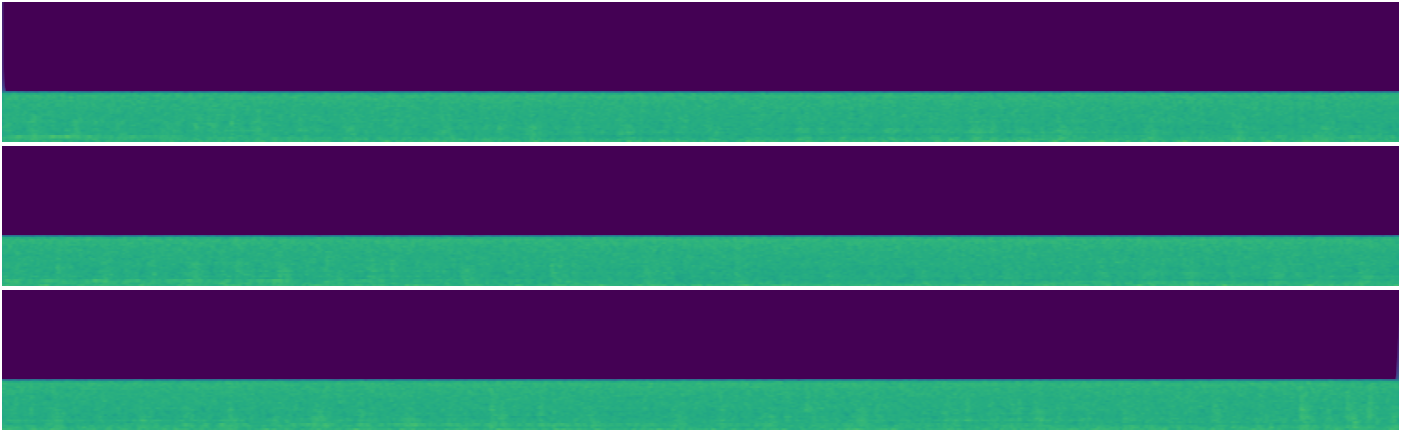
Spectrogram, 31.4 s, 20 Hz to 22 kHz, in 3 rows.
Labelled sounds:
0.3	0.6	vessel noise, 0.96 to 1.1 kHz

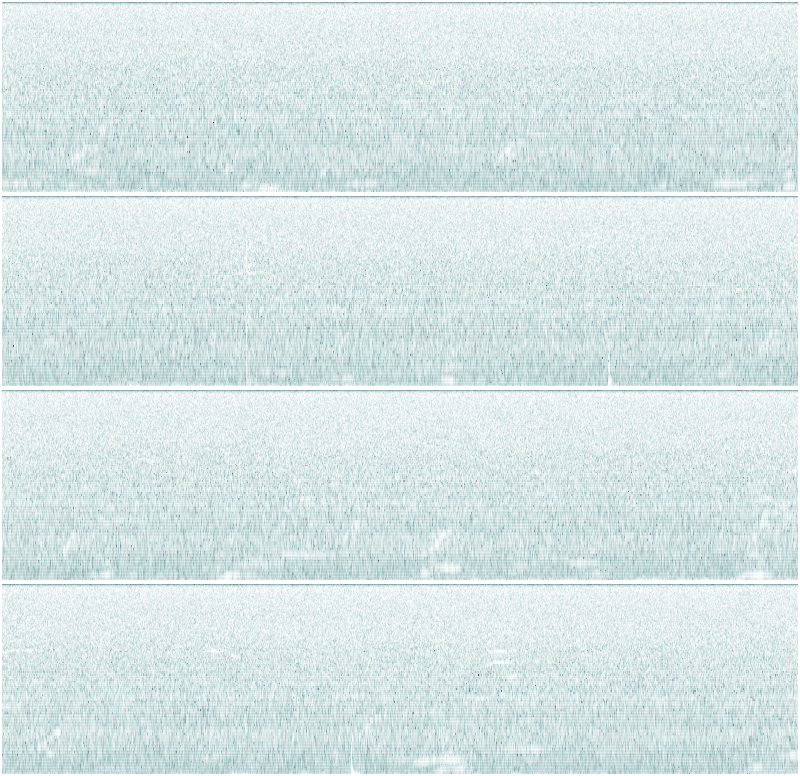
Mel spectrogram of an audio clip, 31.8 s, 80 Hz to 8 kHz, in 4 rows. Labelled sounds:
28.7	29.0	humpback whale, 2.2 to 2.3 kHz

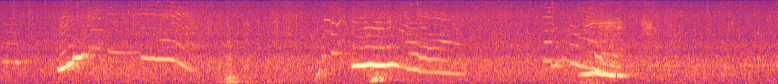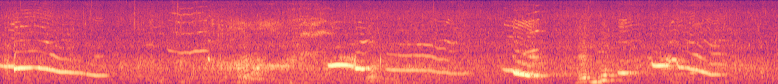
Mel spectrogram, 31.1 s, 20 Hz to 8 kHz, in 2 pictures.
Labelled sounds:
0.0	0.4	humpback whale, 0.78 to 3.4 kHz
1.3	3.7	humpback whale, 0.78 to 6.7 kHz
6.4	7.8	humpback whale, 1.1 to 4.0 kHz
8.1	9.3	humpback whale, 0.81 to 5.1 kHz
10.9	12.4	humpback whale, 0.78 to 6.0 kHz
15.9	17.0	humpback whale, 0.88 to 5.6 kHz
17.4	17.7	humpback whale, 3.7 to 3.9 kHz
18.9	19.8	humpback whale, 1.1 to 6.3 kHz
20.2	21.0	humpback whale, 0.81 to 3.5 kHz
21.6	24.7	humpback whale, 0.78 to 3.7 kHz
25.6	26.5	humpback whale, 0.78 to 6.8 kHz
27.9	28.3	humpback whale, 1.6 to 3.3 kHz
28.7	30.1	humpback whale, 0.78 to 1.9 kHz

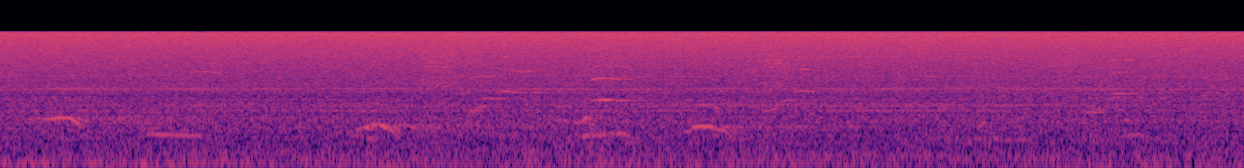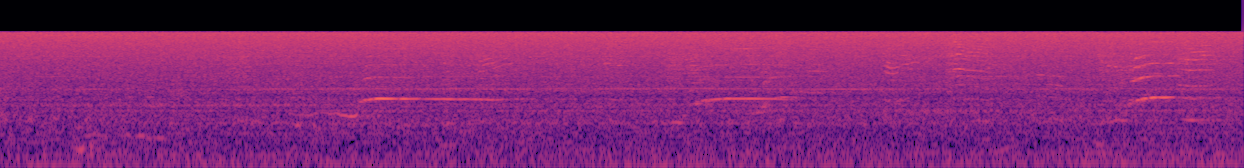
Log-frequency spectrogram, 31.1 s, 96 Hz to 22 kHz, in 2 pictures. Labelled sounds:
2.6	2.8	humpback whale, 2.0 to 2.2 kHz
6.0	6.7	humpback whale, 0.86 to 2.3 kHz
7.4	7.8	humpback whale, 0.80 to 1.8 kHz
10.0	10.2	humpback whale, 1.1 to 1.2 kHz
20.1	20.8	humpback whale, 0.80 to 0.99 kHz
24.2	25.1	humpback whale, 0.80 to 0.99 kHz
25.6	25.9	humpback whale, 1.1 to 2.2 kHz
26.8	27.9	humpback whale, 2.2 to 3.0 kHz
29.7	30.7	humpback whale, 0.80 to 4.2 kHz

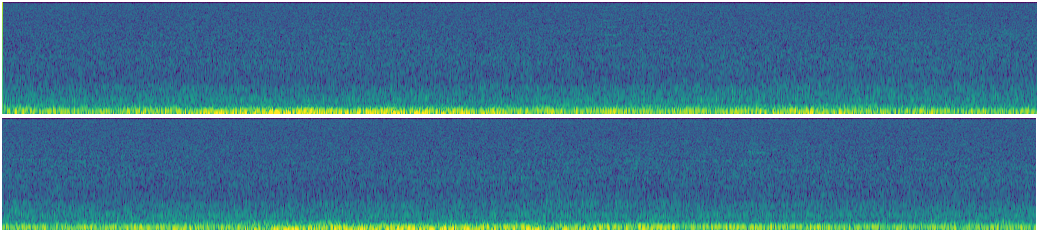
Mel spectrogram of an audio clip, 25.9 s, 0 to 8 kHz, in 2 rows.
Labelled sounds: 7.5	7.8	Pacific white-sided dolphin, 3.1 to 3.4 kHz

